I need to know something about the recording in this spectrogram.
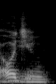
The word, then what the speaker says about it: Oji: did we get did we get a pronunciation Oji.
